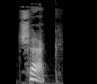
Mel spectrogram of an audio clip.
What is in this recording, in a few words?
"check", English, voice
